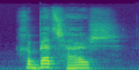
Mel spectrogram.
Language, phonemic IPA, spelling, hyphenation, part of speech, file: Dutch, /ɣəˈbɛtsˌɦœy̯s/, gebedshuis, ge‧beds‧huis, noun, Nl-gebedshuis.ogg
- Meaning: house of worship (religious building)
